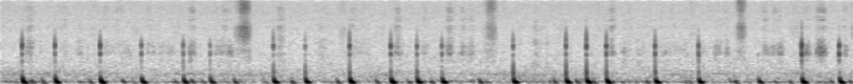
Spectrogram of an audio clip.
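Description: Pen or marker writing out algebra notes, close and quiet: a steady series of short sharp taps and strokes runs throughout with no talk over it.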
